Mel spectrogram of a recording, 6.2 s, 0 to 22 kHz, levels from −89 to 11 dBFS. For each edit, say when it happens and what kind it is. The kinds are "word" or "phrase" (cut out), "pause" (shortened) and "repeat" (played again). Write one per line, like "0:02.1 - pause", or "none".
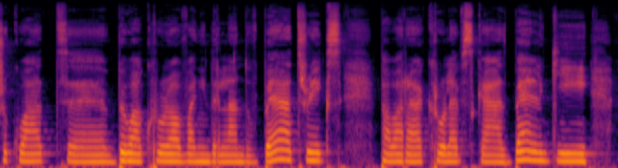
0:05.1 - word

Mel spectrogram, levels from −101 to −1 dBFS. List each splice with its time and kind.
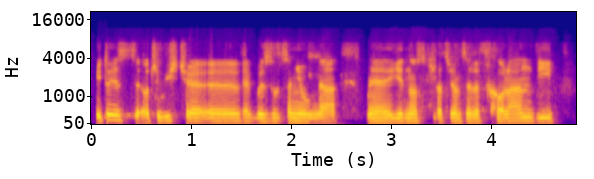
0:01.5 - word
0:02.2 - word
0:03.4 - word
0:03.9 - word

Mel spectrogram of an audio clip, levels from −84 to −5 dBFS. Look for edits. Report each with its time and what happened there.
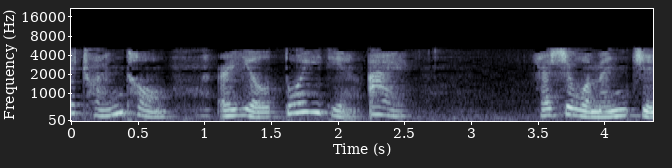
none

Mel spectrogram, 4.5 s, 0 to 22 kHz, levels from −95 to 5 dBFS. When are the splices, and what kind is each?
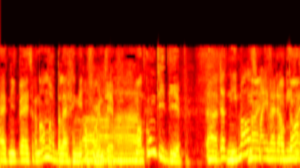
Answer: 0:01.2 - phrase
0:02.2 - word
0:03.4 - word

